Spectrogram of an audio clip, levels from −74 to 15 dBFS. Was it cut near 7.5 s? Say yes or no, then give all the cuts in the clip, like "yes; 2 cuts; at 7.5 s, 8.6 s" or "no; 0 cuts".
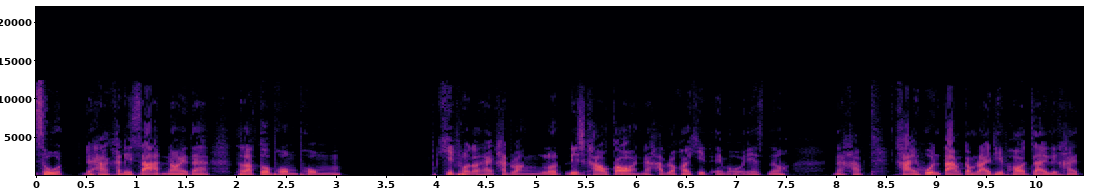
no; 1 cut; at 5.2 s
